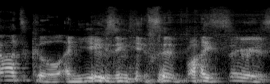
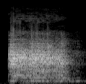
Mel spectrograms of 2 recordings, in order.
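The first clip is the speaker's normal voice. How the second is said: frustrated yell; 3 semitones higher, 8 dB louder than usual. Real, not acted. Frustrated outburst.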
